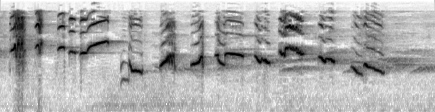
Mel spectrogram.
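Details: Sisinga-style caged white-rumped shama giving a rolling song: sharp opening notes, then a run of quick repeated slurred whistles, about two per second.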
